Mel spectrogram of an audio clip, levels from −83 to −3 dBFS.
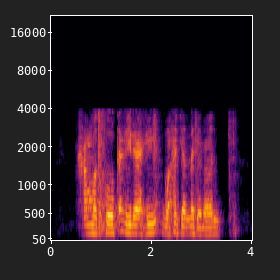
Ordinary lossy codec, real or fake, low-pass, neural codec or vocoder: AAC, 16 kbps; fake; 7.2 kHz; codec, 44.1 kHz, 1.7 kbps, Pupu-Codec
